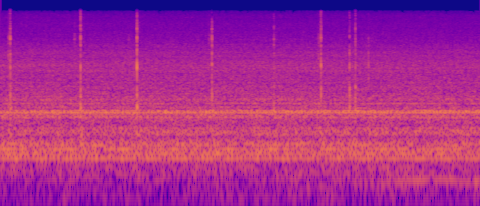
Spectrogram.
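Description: Steady electrical hum and fan whir from a running xenon arc lamp rig, powered by an arc welder and cooled by a small fan, with a few faint clicks.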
